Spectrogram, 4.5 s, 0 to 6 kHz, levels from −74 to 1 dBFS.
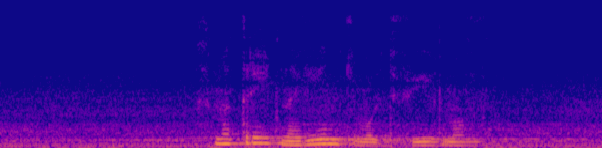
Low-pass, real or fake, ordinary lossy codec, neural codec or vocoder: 5.4 kHz; real; none; none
